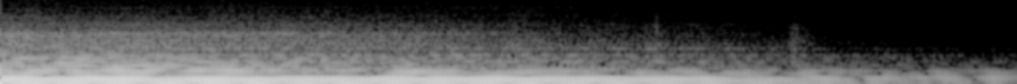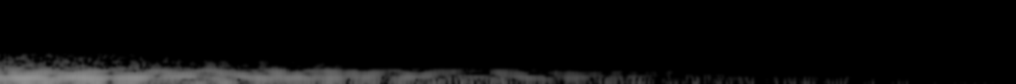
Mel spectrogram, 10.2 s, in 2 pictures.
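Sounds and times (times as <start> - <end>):
strings: 0.0 - 4.8
synth pads: 0.0 - 6.1.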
